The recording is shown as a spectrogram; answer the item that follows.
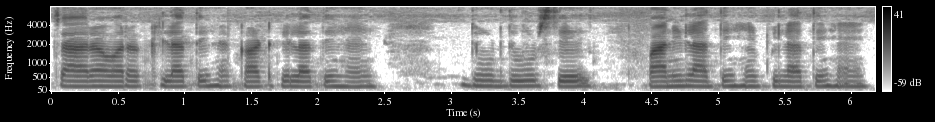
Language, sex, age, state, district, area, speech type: Hindi, female, 45-60, Uttar Pradesh, Pratapgarh, rural, spontaneous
